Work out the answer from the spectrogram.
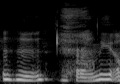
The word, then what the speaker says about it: Poromiel: Poromiel. You know, like I now in my notes type things out. MEAL. Oh, I wrote PO-RO-MEE-EL. I'm like phonetically spelling it for myself.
